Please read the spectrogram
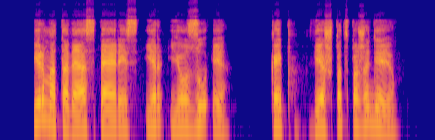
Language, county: Lithuanian, Telšiai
